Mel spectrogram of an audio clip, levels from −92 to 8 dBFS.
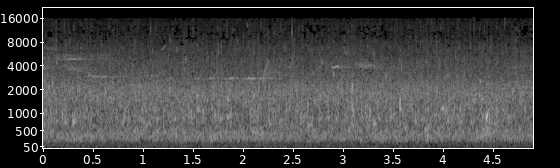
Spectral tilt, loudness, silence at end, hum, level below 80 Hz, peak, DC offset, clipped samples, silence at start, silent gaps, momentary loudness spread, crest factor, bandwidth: -1.5 dB/octave; -32 LUFS; 0 s; none; -68 dBFS; -12 dBFS; under 0.1%; under 0.1%; 0 s; none; 3 LU; 20 dB; over 20 kHz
